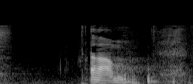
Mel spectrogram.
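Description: A loud cough from a speaker giving a Bible teaching breaks a quiet pause, a sharp throaty burst followed moments later by a smaller second catch.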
